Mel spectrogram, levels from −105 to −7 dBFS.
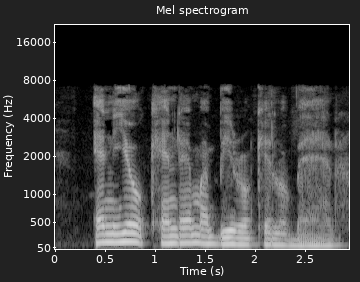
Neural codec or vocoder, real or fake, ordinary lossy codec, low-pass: none; real; MP3, 64 kbps; 7.2 kHz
